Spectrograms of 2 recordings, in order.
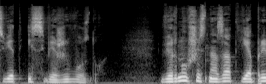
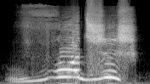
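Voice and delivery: high, slow, breath-pushed exclamation; stunned gasp; 11 semitones higher, 4 dB louder, much slower than usual. Acted. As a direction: gasp it out in shock. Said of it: "выдохнула Дэши".

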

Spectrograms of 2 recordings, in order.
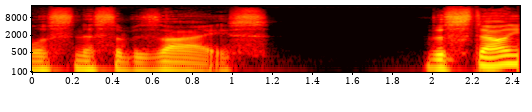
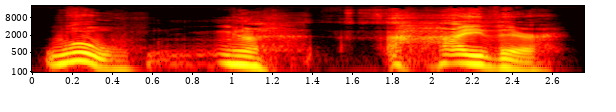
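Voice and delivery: startled; 5 semitones higher, much slower than usual. Acted. Harmony startled by glaring stallion.

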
